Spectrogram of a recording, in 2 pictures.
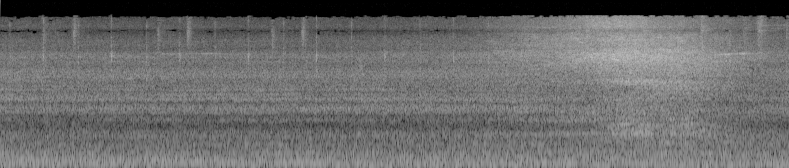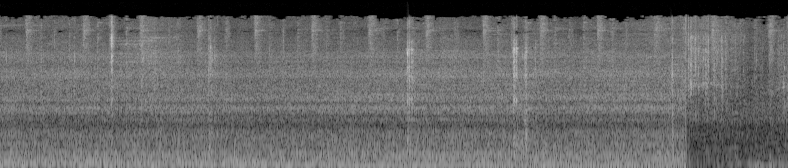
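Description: A car drives along a road with a steady low rumble.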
